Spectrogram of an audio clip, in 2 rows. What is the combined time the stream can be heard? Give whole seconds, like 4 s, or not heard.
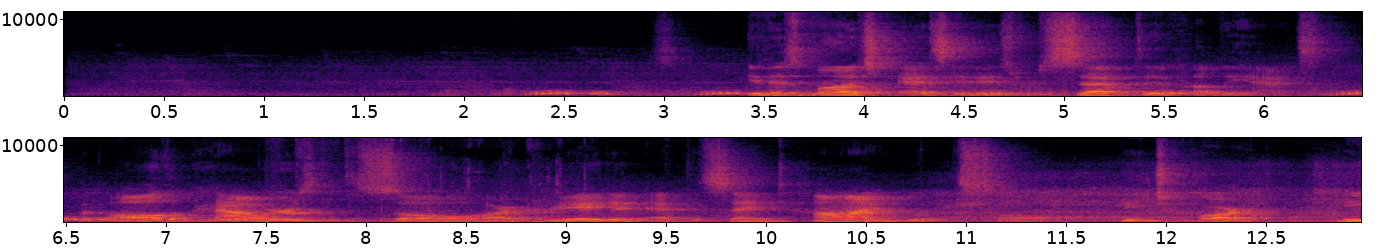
not heard.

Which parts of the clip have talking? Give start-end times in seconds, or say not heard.
3.4-12.9.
